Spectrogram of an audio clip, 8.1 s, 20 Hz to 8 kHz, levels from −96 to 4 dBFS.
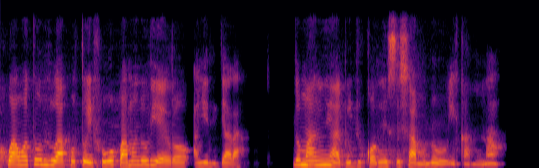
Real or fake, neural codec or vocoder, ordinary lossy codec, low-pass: fake; autoencoder, 48 kHz, 32 numbers a frame, DAC-VAE, trained on Japanese speech; none; 7.2 kHz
